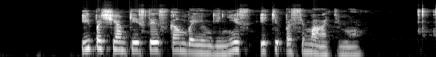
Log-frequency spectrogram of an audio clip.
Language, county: Lithuanian, Vilnius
